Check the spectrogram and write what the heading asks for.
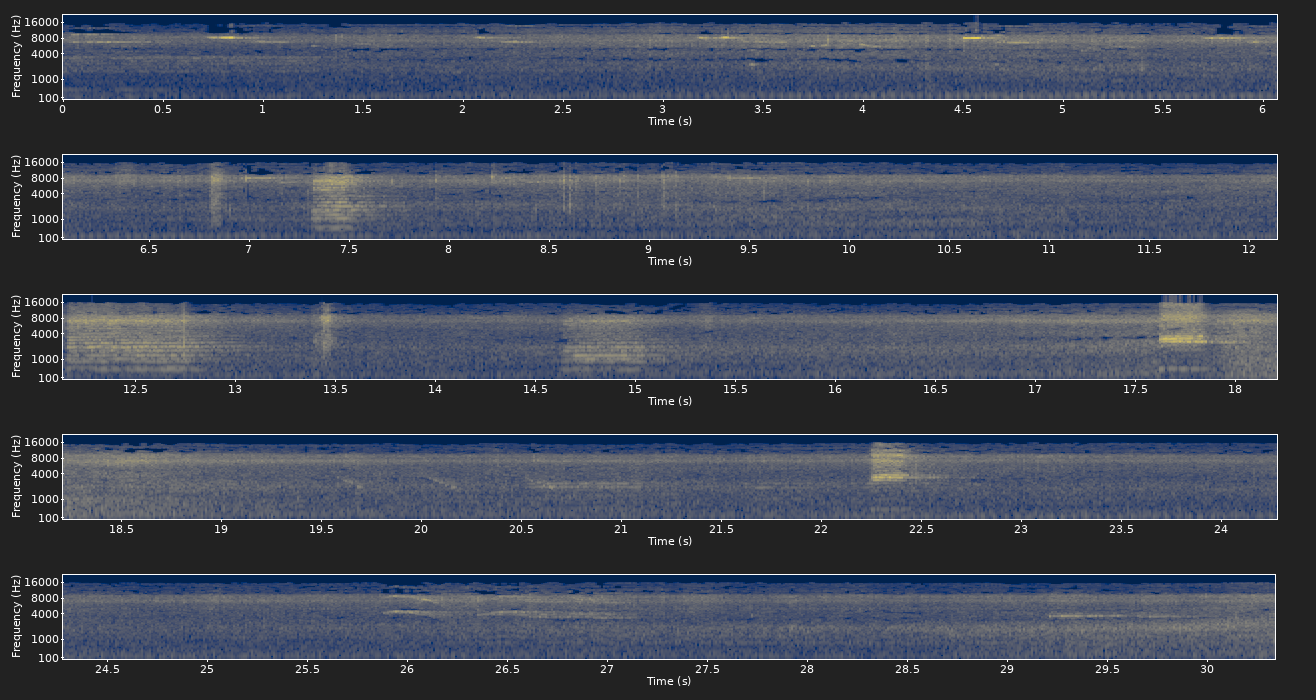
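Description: Street ambience with a steady traffic hiss and a vehicle horn honking three times: a short toot about seven seconds in, a longer honk of about a second near the middle, and another short toot soon after. A few short sharp knocks stand out above the background.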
